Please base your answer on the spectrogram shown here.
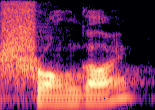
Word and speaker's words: Songhai: We then move to the third of the great West African desert empires called the Songai Empire. Some people pronounce that as Shongai.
